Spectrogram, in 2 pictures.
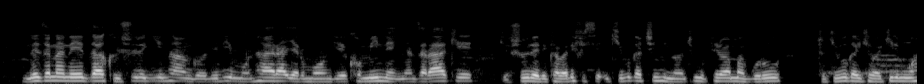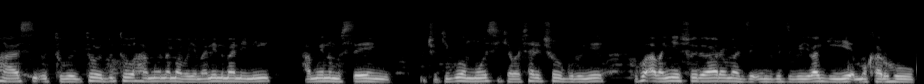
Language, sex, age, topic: Rundi, female, 18-24, education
